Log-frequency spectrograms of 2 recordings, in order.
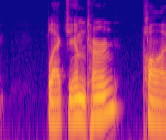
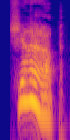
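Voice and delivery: higher-pitched fierce snap; 9 semitones higher, 3 dB louder than usual. A narrator's reading. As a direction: cut him off sharply. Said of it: "she said fiercely".

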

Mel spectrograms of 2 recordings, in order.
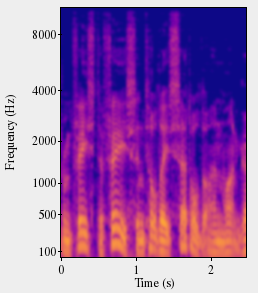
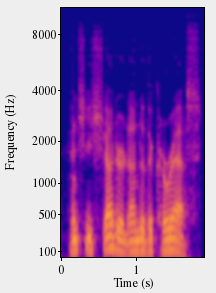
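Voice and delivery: ordinary delivery, nothing marked

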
